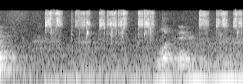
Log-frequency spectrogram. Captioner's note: marker scratching on paper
